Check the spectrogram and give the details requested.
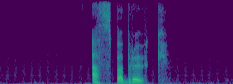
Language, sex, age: Swedish, female, 21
